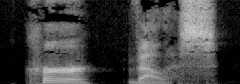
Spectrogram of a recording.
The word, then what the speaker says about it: Corvallis: First started the show, I said Corvallis. And somebody called in and said, it's pronounced Corvallis. And ever since then, I've said Corvallis.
